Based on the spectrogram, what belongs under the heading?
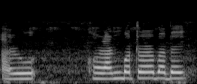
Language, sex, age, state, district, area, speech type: Assamese, female, 18-30, Assam, Jorhat, urban, spontaneous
